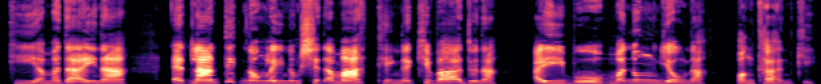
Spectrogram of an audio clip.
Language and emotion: Manipuri, surprised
